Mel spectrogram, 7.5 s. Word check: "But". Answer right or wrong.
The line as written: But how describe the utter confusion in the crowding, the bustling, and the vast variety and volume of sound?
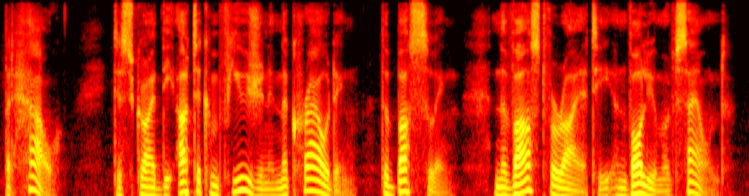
right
